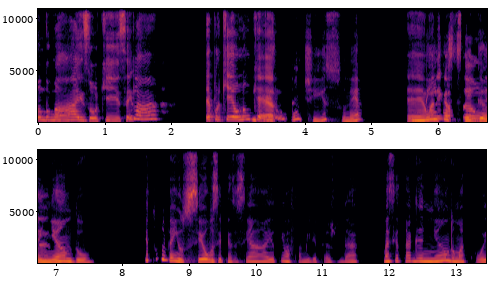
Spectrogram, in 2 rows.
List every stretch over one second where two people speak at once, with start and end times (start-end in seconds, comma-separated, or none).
5.6-6.9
